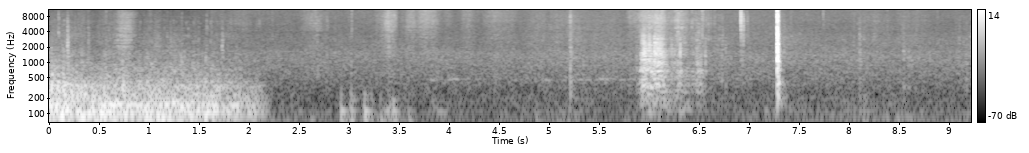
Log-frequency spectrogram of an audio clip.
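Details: Low rumbling fades into quiet outdoor ambience broken by scattered knocks, a rustling burst and one sharp click, without animal voices.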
